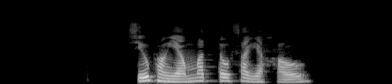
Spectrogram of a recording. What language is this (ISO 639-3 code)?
yue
